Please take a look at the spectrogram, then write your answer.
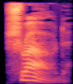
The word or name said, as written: shroud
